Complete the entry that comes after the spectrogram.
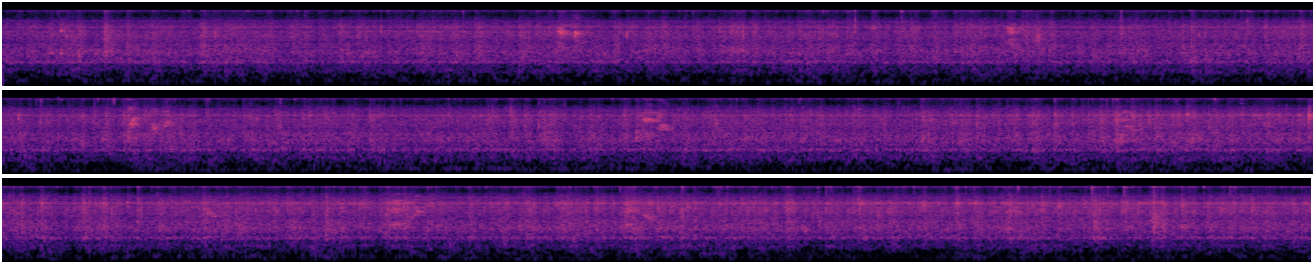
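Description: Steady rain falling, a continuous even hiss, with a steady high tone underneath and a few brief high chirps scattered through.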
